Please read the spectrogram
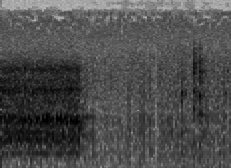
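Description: Electric servant-call buzzer sounding once, a steady buzz of about a second that stops suddenly: a call from one of the rooms to the servants. A few faint clicks follow.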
